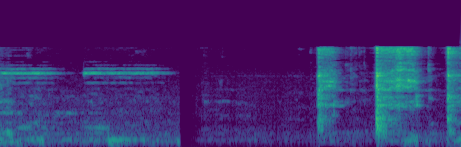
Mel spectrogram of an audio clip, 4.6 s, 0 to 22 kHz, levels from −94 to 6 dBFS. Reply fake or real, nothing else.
fake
